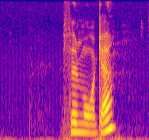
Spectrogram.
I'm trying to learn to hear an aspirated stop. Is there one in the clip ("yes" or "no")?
no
